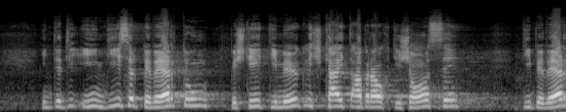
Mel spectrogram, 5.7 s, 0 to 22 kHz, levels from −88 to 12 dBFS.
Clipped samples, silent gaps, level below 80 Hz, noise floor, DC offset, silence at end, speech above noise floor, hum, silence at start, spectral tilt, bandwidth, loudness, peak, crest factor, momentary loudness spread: under 0.1%; none; -70 dBFS; -44 dBFS; under 0.1%; 0 s; 29 dB; none; 0.4 s; -4 dB/octave; 12 kHz; -16 LUFS; 0 dBFS; 16 dB; 15 LU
